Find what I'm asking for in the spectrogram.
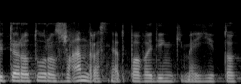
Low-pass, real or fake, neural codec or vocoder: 7.2 kHz; real; none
